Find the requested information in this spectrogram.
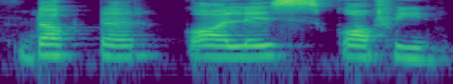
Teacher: यह आ और ओ इन दोनों का बीच का उच्चारण है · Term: आगत स्वर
